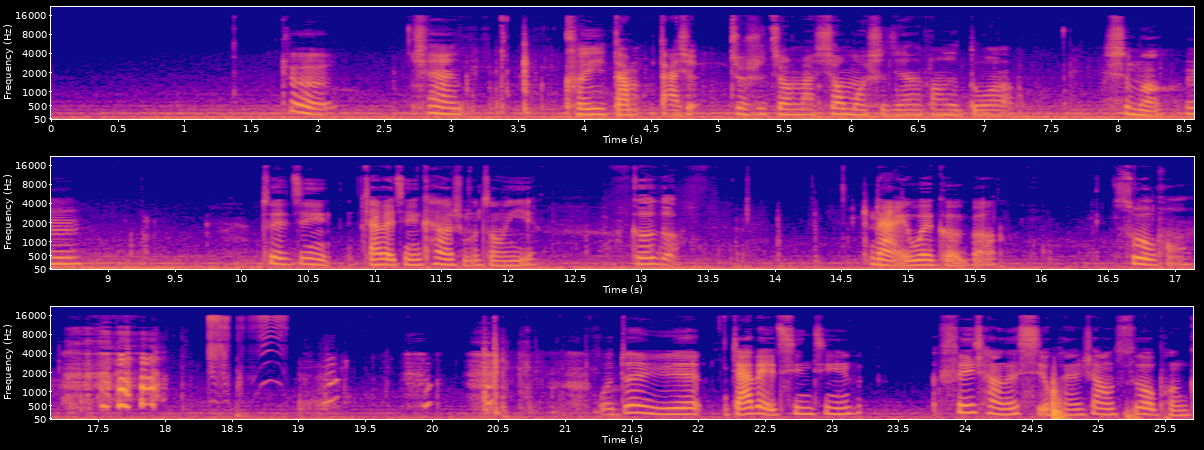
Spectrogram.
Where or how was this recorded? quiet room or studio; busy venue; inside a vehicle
inside a vehicle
